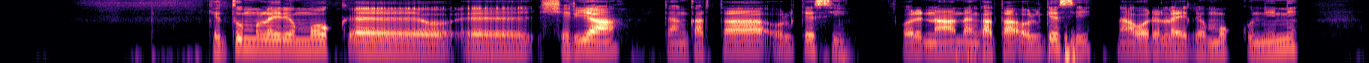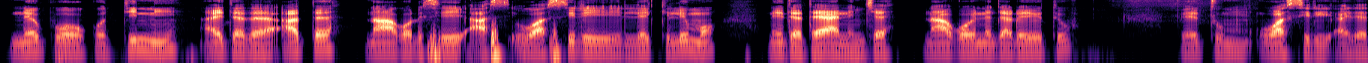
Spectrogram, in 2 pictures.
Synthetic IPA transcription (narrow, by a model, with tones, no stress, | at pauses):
kɪ˨tu˦mla˦jɾɛ˨mo˦kɛ | ʃɛ˨ɾi˦a˦tɛ˨ŋka˨ɾta˦ɔ̰˦lke˦si˨ | kɔ˦ɾɪ˨na˨tɛ˨ŋɡa˨ɾta˦ɔ̰˦lke˦si˨na̰˨kɔ˦ɾɪla˨iɾɛ˨mo˦kːu˨ni˦ni˦ | nɛ˦po˨ko˨ti˦ni˨a̰˨jtɛ˨tɛ˨ʔa̰˦tɛ˦ | na˨kɔ˦ɾɪ˨si˦a̰swa˨si˦ɾi˨le˦kːɪ˨lɪ˦mɔ˦nɛ˦tɛ˨tɛ˨a˨nɪ˨ɲt͡ʃɛ˦ | na˦kɔ˦i˦nɛ˦d͡ʒa˨dɔ˦je˦tu˦ | pe˨˦tu˨m˦wa˦si˨ɾi˨ʔa˨jtɛ˨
